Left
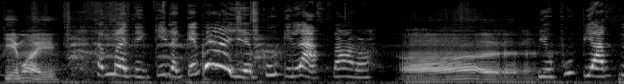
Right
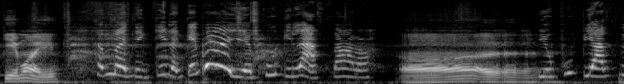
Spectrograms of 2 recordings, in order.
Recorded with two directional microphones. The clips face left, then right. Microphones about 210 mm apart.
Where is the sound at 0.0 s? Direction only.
35° right (ahead or behind).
